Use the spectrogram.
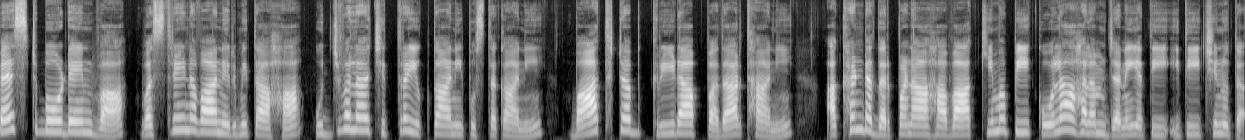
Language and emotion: Sanskrit, neutral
